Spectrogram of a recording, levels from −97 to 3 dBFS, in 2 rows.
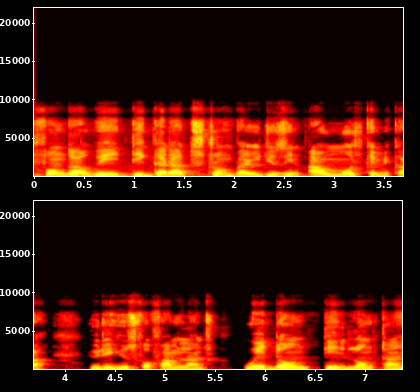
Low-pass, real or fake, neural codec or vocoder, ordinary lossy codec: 9.9 kHz; real; none; none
